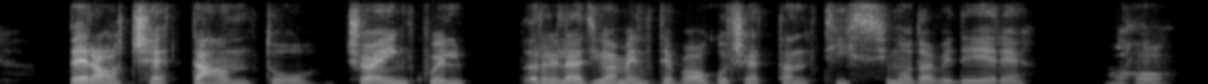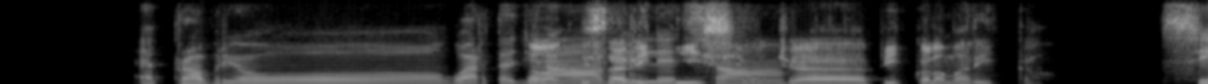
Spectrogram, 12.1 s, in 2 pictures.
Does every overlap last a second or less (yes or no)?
no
